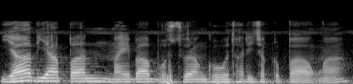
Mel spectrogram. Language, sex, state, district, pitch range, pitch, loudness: Garo, male, Meghalaya, South Garo Hills, 110-140 Hz, 120 Hz, -17 LUFS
